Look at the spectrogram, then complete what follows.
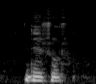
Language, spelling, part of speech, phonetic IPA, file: Polish, dyżur, noun, [ˈdɨʒur], LL-Q809 (pol)-dyżur.wav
